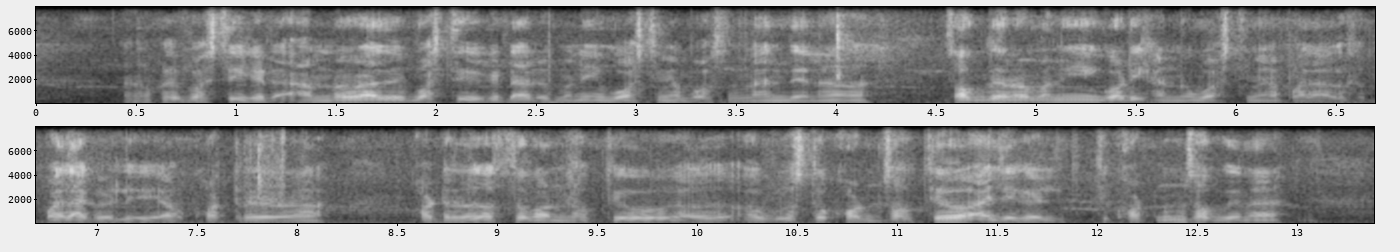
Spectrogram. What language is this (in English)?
Nepali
